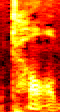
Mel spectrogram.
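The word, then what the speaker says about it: thal: So if a Neanderthal, thank you for saying tall, by the way. – Well, that's how it's pronounced. – Mm-hmm. – Look, in the original German...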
